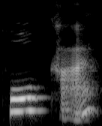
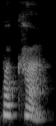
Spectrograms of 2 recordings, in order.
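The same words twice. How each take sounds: First: The first vowel sounds like a full 'o'. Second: The first vowel sounds like an 'a'. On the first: "why I have written it like пока" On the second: "it's pronounced like пока, because all the Russian O's are pronounced like us if they are un unstressed"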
